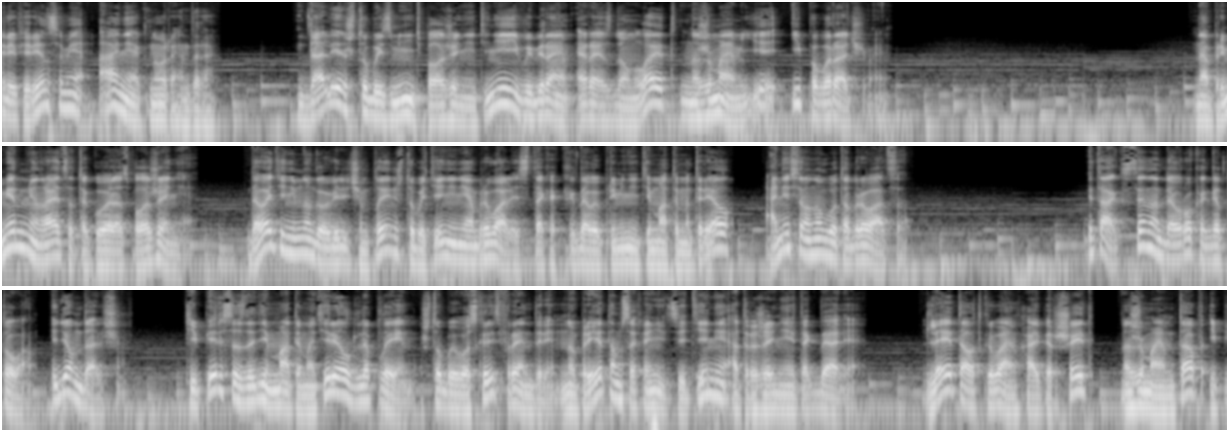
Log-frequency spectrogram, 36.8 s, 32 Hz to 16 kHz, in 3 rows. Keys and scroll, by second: 5.6 e, 17.4 r, 22.9 q, 36.5-36.7 typing.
